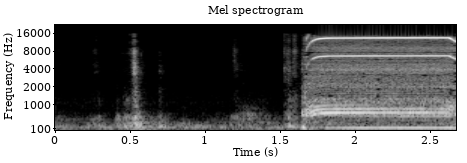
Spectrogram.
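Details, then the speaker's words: 2013 Fiat Idea flex (Bosch system) that wouldn't start. Newly fitted fuel pump, tested on the bench outside the tank with the key on, gives an even steady electric whine with a low hum; working perfectly. "já está funcionando perfeitamente ok vamos é colocar lá no no tanque de combustível a bomba de combustível no lugar"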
